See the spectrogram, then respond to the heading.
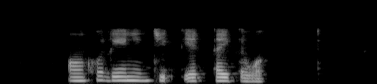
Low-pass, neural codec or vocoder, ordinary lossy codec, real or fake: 5.4 kHz; codec, 16 kHz, 2 kbps, X-Codec, HuBERT features, trained on balanced general audio; MP3, 48 kbps; fake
